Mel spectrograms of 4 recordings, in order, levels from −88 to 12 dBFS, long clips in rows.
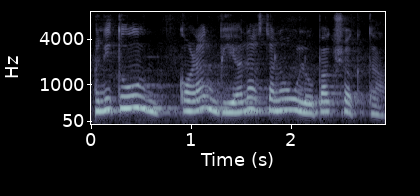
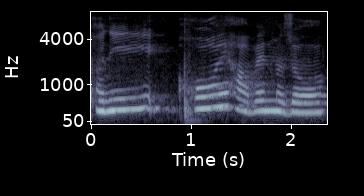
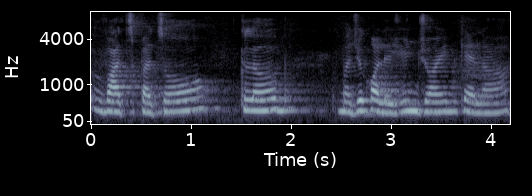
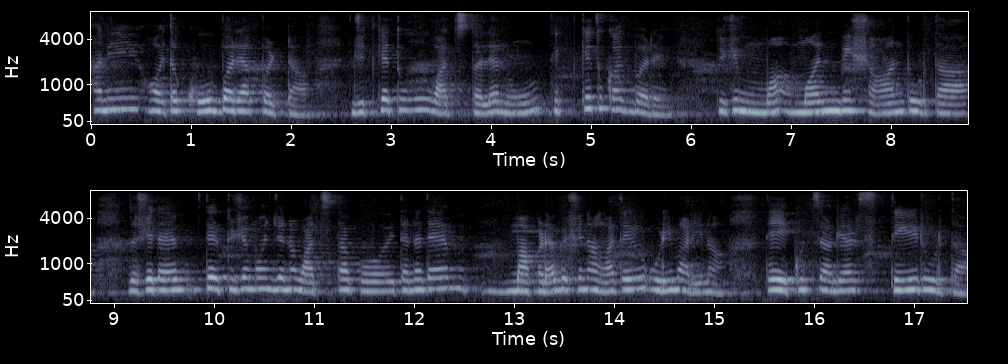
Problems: constant background noise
